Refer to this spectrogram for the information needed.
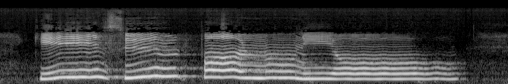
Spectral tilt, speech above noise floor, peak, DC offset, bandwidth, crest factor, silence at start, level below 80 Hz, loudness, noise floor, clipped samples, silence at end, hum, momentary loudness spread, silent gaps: -3 dB/octave; 30 dB; 0 dBFS; under 0.1%; 15 kHz; 12 dB; 0.4 s; -58 dBFS; -13 LUFS; -42 dBFS; under 0.1%; 0.5 s; none; 8 LU; none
